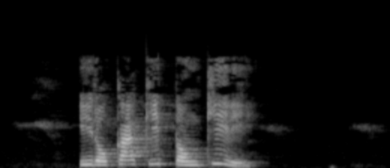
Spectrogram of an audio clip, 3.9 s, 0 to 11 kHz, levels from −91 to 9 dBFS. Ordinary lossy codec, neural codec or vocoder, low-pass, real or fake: AAC, 32 kbps; none; 7.2 kHz; real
